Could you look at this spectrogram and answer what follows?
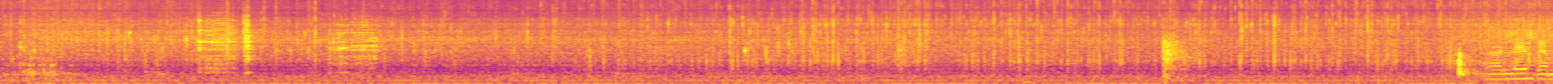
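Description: Onions frying in three tablespoons of oil in a pan, a steady broadband sizzle running throughout with occasional louder pops and crackles and the scrape of stirring.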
